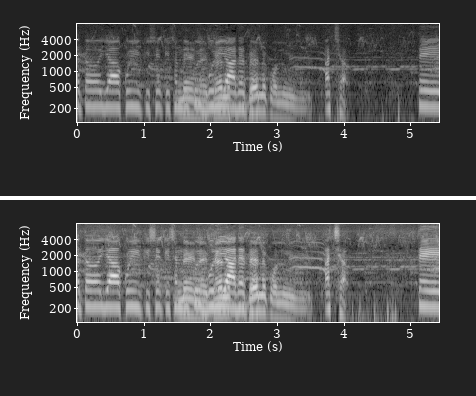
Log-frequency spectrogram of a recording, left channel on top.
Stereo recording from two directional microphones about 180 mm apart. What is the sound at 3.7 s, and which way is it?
Speech, 15° right (ahead or behind).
